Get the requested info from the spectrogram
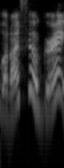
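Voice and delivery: ordinary talk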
